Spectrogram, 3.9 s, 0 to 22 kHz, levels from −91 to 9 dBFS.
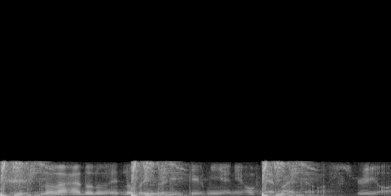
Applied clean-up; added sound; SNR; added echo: none; Thump, thud; -3 dB; none.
